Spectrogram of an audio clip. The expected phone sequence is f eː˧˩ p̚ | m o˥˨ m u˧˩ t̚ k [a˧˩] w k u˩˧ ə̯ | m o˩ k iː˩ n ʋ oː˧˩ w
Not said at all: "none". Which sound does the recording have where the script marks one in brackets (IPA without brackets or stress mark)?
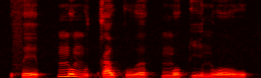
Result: a˧˩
